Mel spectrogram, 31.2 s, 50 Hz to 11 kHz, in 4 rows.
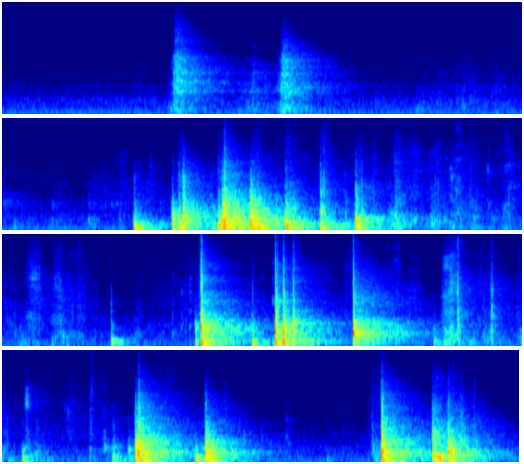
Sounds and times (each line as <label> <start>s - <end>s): creaky old wooden stairs 9.8s - 16.8s
squeaky shoes 14.4s - 16.8s
creaky old wooden stairs 22.1s - 24.1s
squeaky shoes 22.2s - 22.7s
